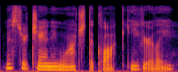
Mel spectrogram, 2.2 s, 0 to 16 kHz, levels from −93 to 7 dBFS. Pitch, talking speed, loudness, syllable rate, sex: 170 Hz, 160 wpm, -20 LUFS, 5.3 syllables/s, female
